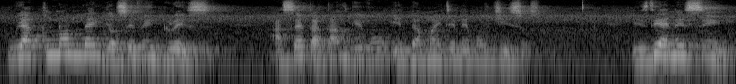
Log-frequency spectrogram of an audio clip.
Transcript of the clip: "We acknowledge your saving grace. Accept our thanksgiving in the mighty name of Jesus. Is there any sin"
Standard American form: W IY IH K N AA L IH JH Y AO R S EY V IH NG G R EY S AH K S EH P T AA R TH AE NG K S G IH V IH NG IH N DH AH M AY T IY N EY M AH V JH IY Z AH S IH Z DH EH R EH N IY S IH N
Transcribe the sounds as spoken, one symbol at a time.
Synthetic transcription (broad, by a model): W IY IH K N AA L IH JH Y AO S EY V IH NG G R EY S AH S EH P T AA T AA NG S G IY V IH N IH N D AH M AY T IY N EY M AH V JH IY S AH S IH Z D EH EH N IY S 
